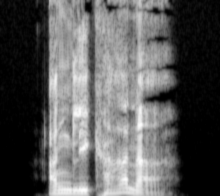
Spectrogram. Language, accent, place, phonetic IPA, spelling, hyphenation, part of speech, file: German, Germany, Berlin, [ʔaŋɡliˈkaːnɐ], Anglikaner, An‧gli‧ka‧ner, noun, De-Anglikaner.ogg
- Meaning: Anglican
